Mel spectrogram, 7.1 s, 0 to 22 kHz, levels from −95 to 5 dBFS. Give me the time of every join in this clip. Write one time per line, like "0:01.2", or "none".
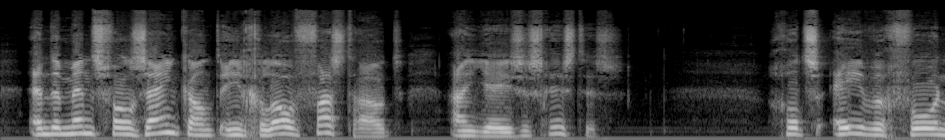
none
